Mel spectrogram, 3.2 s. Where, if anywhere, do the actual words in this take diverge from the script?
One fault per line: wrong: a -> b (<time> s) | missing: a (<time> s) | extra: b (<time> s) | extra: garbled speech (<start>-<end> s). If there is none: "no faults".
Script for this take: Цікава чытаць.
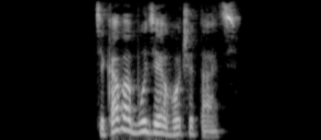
extra: будзе яго (1.4 s)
